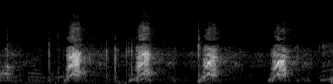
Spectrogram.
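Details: Schutzhund 1 hold and bark by the dog Che: four forceful barks spaced about 0.7 seconds apart, short and rough, with light background sound in between.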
